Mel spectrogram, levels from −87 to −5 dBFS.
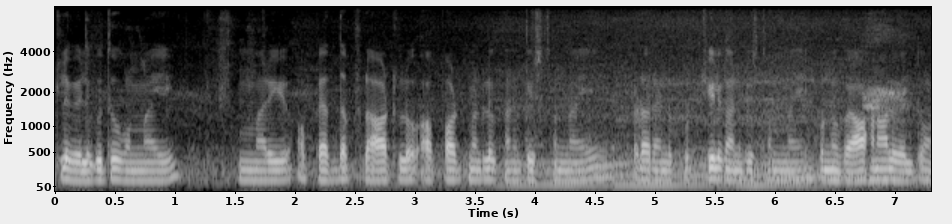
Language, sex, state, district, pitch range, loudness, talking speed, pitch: Telugu, male, Karnataka, Gulbarga, 115-125 Hz, -30 LUFS, 165 wpm, 120 Hz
